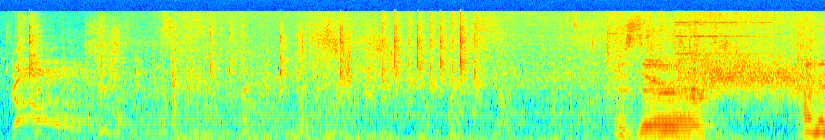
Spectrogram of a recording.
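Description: Video game fight effects crash and whoosh with sharp hits.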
